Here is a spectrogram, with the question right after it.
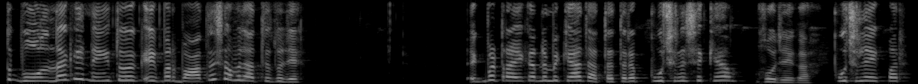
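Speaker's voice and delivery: mother scolding her daughter on the phone, high and sharp. Acted. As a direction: nag her hard, pitch way up. Mother scolding daughter over leave.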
